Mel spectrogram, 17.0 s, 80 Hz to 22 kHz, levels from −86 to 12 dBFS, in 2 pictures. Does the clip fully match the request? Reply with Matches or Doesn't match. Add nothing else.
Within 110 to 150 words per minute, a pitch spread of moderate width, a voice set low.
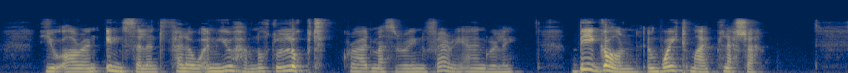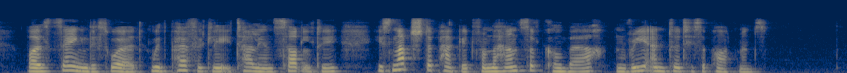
Doesn't match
